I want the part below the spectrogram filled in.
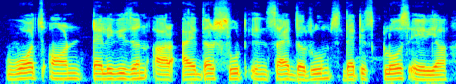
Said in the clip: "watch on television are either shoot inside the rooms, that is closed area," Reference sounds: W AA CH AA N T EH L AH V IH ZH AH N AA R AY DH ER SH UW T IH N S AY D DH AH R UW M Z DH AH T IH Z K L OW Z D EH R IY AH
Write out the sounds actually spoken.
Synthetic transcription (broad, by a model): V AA CH AA N T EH L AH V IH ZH AH N AA R AY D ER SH UW T IH N S AY D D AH R UW M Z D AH T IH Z K L OW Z EH R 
